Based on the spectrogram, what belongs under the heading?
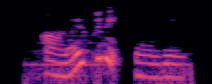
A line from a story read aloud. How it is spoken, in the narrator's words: said Kezia kindly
